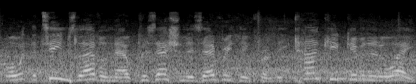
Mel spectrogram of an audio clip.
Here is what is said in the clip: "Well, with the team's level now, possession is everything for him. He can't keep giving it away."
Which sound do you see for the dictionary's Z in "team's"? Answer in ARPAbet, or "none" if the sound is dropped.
Z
